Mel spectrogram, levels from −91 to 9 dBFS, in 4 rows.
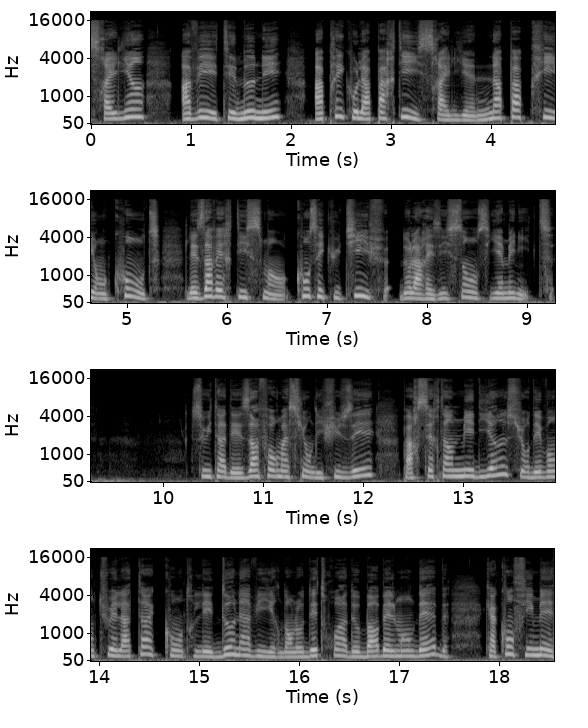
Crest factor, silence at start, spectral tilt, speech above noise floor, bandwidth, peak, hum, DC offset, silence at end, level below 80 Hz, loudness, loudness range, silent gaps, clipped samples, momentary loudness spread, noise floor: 18 dB; 0 s; -5.5 dB/octave; 26 dB; 16 kHz; -8 dBFS; none; under 0.1%; 0 s; -50 dBFS; -27 LUFS; 4 LU; none; under 0.1%; 6 LU; -53 dBFS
